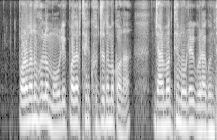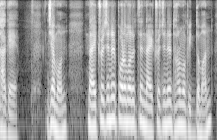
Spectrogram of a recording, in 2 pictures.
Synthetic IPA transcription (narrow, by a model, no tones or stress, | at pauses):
pɔɾomanuɦolomowlik̚pɔd̪aɾt̪ʰeɾkʰod͡ʒɾot̪̬ɔmokɔna | d͡ʑaɾmod̪ʱːemowleɾɡunaɡunt̪ʰake | d͡ʑɛmonː | ajʈɾod͡ʑeneɾpɔɾomanut̪enajʈɾod͡ʑeneɾd̪ʱɔɾmobid̪ːoman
